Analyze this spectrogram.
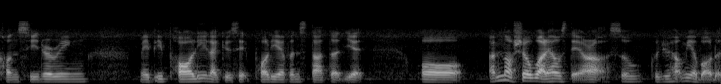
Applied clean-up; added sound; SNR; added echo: none; none; none; none.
